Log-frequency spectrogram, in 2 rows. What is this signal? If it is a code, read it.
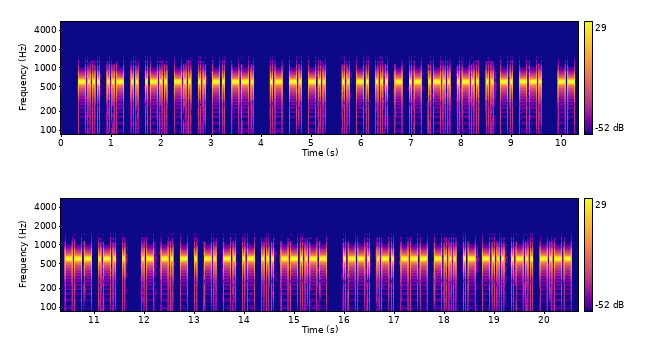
Morse code, heard as a keyed tone, about 25 wpm, 600 Hz. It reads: BUILDING AND INSTALLING MORE ANTENNAS, PROBABLY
